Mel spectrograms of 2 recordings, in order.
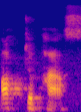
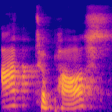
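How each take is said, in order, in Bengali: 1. প্রথম স্বরধ্বনিটি 'oh' এর মতো শোনায়। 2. প্রথম স্বরধ্বনিটি 'ah' এর মতো শোনায়। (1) "আমরা নরমাল এটাকে কি বলি অক্টোপাস না" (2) "মানে এটা সঠিক উচ্চারণ কি হবে কি আ আক আক"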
